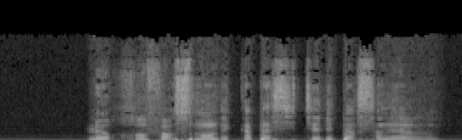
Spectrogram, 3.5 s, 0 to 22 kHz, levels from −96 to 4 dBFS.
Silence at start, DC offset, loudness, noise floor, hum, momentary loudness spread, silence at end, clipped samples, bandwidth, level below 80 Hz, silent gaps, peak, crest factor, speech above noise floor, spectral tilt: 0.65 s; under 0.1%; -35 LUFS; -64 dBFS; none; 11 LU; 0.15 s; under 0.1%; 16.5 kHz; -50 dBFS; none; -16 dBFS; 22 dB; 28 dB; -2.5 dB/octave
